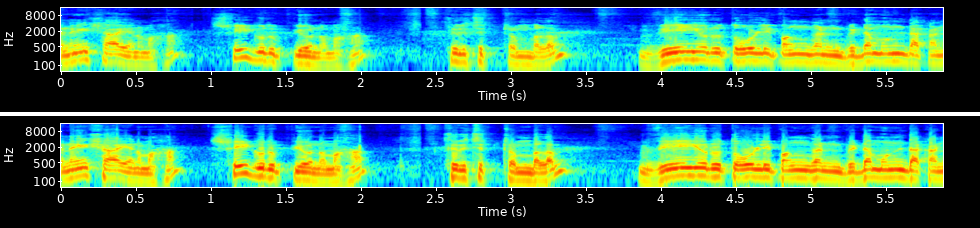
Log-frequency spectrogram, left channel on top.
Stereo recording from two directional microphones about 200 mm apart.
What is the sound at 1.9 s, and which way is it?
A man's voice, 25° right (ahead or behind).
